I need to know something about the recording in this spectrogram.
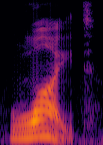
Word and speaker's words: white: The sixth word is white. White. So what is the silent letter here with the word white? Is letter H.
